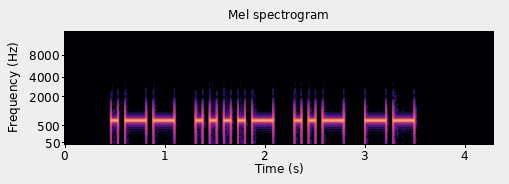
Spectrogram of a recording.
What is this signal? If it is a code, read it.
Morse code, heard as a keyed tone, about 17 wpm, 700 Hz. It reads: W4UM
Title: Easy Call Signs Repeated 3x - 17wpm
